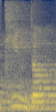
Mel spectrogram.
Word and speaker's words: kingdom: Also done, right, the suffix done, like in kingdom, is neutral, so we stress king and not done.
